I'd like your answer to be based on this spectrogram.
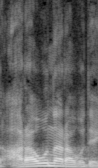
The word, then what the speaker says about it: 오르난: 오르난의 타작마당에서 다윗이 번제와 제사를 드린 것입니다. 그 타작마당을 샀어요. 그 타작마당을 그냥 그 오르난에게 우리 다른 식의 발음은 아라우나라고 되기도 하지만 이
